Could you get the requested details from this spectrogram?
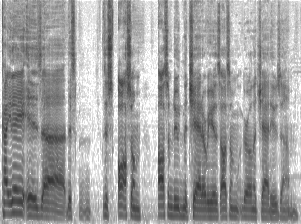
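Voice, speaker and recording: Talking loosely to the people watching his livestream, this streamer and singer rambles in an animated way at a medium pitch. Fillers crowd his speech, broken up by quick laughs.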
